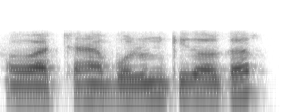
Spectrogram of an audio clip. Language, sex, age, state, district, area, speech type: Bengali, male, 18-30, West Bengal, Hooghly, urban, conversation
